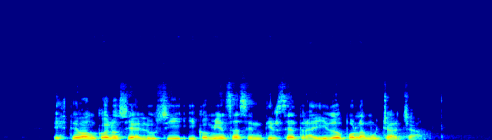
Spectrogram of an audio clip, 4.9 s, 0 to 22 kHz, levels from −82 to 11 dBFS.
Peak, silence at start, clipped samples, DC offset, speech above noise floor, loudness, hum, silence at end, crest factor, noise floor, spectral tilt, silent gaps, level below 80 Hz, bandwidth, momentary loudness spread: -4 dBFS; 0.55 s; under 0.1%; under 0.1%; 54 dB; -21 LUFS; none; 0.7 s; 18 dB; -74 dBFS; -6.5 dB/octave; none; -68 dBFS; 8 kHz; 12 LU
